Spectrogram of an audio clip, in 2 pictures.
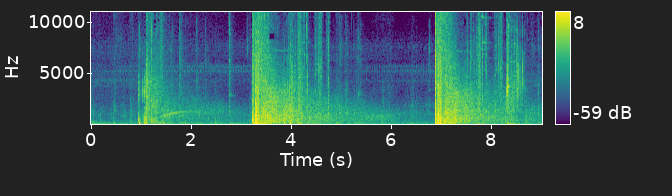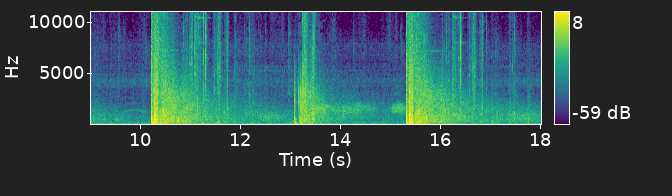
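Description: Loud rifle shots crack and echo outdoors.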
